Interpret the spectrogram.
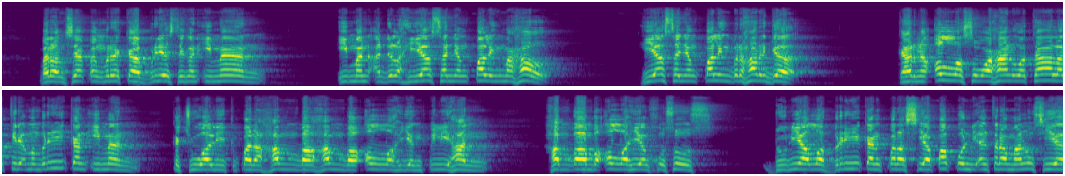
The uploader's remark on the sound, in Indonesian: Ini adalah rekaman live Khutbah Jumat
